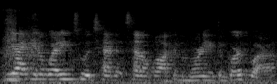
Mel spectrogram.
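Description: A young woman comedian telling stories in a casual chat, animated and prone to tangents, acting out what people said. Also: medium pitch, very fast, far from the mic, a crowd in the background. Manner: animated, acts out quotes, goes off on tangents. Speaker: comedian and actress guest. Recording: roomy echo, off-mic, faint noise.

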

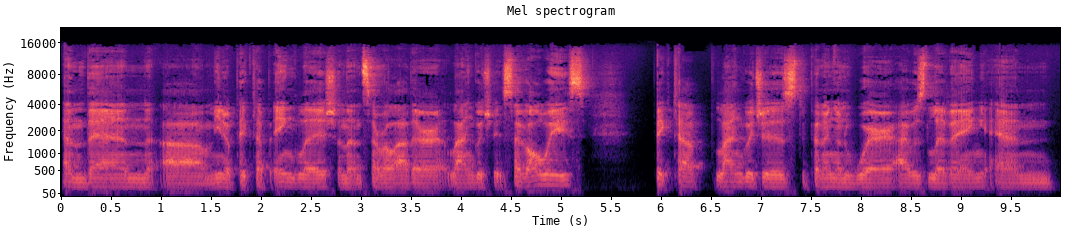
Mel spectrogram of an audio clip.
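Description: A man in his thirties from Ghana, with Russian as his first language, speaks in an extremely low voice. He answers interview questions in a reflective, meandering way. He often pauses, restarts and fills gaps with "um.". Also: level tone. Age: 30s. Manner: reflective, many ums and restarts. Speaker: filmmaker.

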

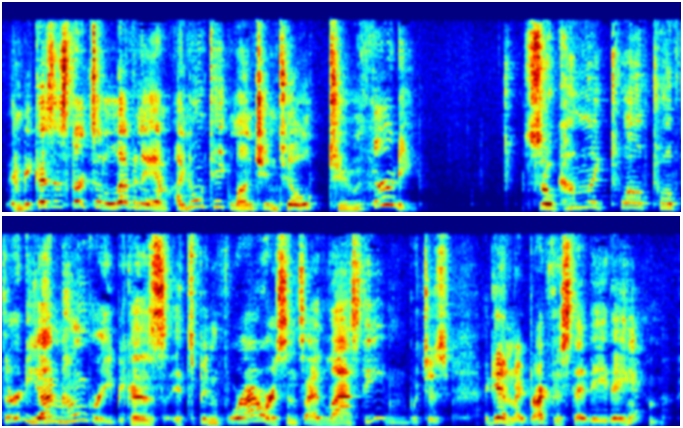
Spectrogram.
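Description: Male podcast host, high-pitched voice, casual rambling solo talk, animated delivery with repeated words for comic emphasis. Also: normal speed.

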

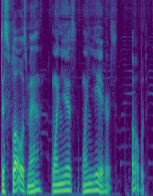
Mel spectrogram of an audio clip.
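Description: A man's voice: lowish voice, fairly even intonation, takes it slowly, creaky, dark tone, dry recording. A man co-hosting a podcast with casual, colloquial, joking and playfully defensive banter. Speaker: podcast co-host.

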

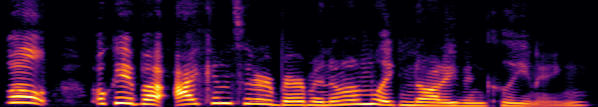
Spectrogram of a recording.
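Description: A woman's voice: high-pitched, big pitch swings, brisk, creaky, a bit bright, no room sound. A woman co-hosting a podcast in casual chat, sounding sniffly and congested from a cold. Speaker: podcast co-host.

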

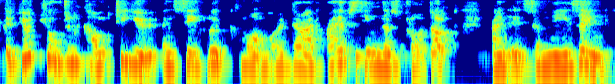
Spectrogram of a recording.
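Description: A woman's voice: medium pitch, moderate pace, a little mellow. Scottish woman, forties, interview guest; earnest, emphatic delivery, muffled lo-fi audio. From Scotland. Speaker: guest, business connector. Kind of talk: casual interview chat. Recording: dull lo-fi audio.

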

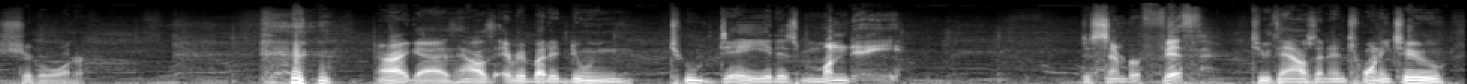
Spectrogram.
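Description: A man hosting a podcast in a casual, rambling monologue, his voice hoarse from throat trouble, reading sponsor spots along the way. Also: sits low, a little slow, pauses often, soft background music. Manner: rambling, self-deprecating, reads sponsor ads. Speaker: podcast host. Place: home podcast studio.

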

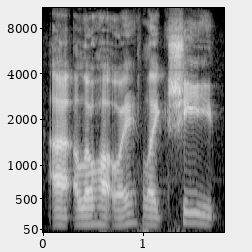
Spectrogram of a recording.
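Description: A man whose voice is rough and worn from days of breathing smoke, talking loosely about movies. He swears freely and slips into quick acted-out quotes. His pitch sits in the middle range. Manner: animated, swearing, acts out quotes. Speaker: podcast co-host. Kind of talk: casual film podcast chat.

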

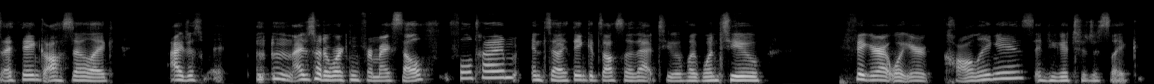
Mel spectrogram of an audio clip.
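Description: A woman's voice: medium pitch, no room sound, studio quality. A woman hosting a casual podcast interview, informal and encouraging, with loose, rambling questions. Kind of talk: casual chat.

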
